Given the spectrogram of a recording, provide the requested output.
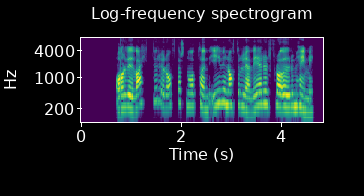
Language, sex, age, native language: Icelandic, male, 30-39, Icelandic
